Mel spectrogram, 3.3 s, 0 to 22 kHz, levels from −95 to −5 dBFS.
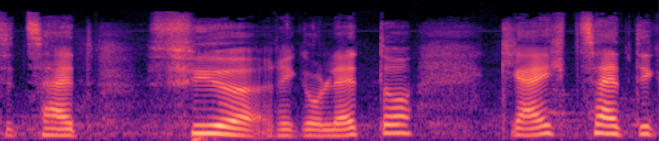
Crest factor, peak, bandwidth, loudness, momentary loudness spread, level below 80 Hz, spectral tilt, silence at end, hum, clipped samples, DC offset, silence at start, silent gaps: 18 dB; -6 dBFS; 16 kHz; -24 LUFS; 13 LU; -52 dBFS; -3.5 dB/octave; 0 s; none; under 0.1%; under 0.1%; 0 s; none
